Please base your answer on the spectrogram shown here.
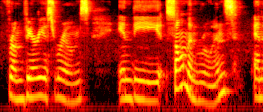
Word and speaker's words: Salmon: various rooms in the Solomon ruins and it's spelled salmon but it's pronounced Sulman so that might confuse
